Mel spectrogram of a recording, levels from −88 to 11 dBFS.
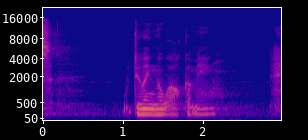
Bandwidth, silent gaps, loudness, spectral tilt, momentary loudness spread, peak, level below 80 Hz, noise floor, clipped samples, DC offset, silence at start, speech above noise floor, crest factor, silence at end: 15.5 kHz; none; -38 LUFS; -5 dB/octave; 24 LU; -22 dBFS; -86 dBFS; -71 dBFS; under 0.1%; under 0.1%; 0 s; 35 dB; 20 dB; 0 s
